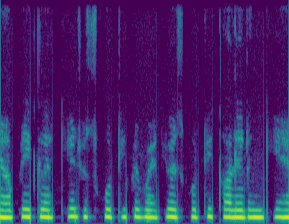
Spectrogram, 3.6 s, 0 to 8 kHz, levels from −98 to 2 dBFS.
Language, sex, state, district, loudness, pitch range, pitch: Hindi, female, Chandigarh, Chandigarh, -14 LUFS, 255-270 Hz, 265 Hz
